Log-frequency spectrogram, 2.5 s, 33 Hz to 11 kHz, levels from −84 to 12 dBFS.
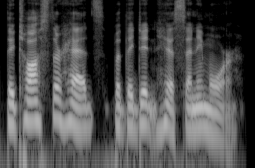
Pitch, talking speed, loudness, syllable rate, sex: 135 Hz, 235 wpm, -19 LUFS, 5.4 syllables/s, female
